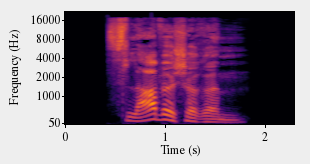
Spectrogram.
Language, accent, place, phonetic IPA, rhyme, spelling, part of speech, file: German, Germany, Berlin, [ˈslaːvɪʃəʁəm], -aːvɪʃəʁəm, slawischerem, adjective, De-slawischerem.ogg
- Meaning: strong dative masculine/neuter singular comparative degree of slawisch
